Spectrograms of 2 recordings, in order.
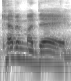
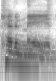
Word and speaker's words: Kevin Made: to um or like kevin my day i think it's midday if i remember correctly it's not kevin made like that's not how you pronounce his name so there's some uh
